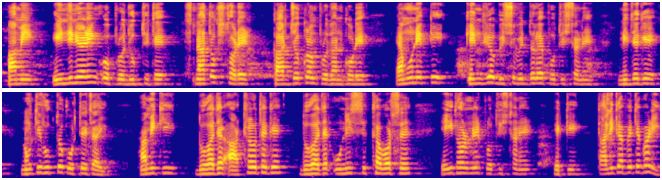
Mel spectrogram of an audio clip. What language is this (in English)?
Bangla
